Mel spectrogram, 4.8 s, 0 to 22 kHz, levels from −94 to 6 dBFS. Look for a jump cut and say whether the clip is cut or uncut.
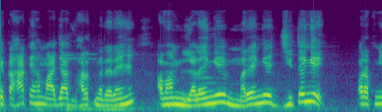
uncut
